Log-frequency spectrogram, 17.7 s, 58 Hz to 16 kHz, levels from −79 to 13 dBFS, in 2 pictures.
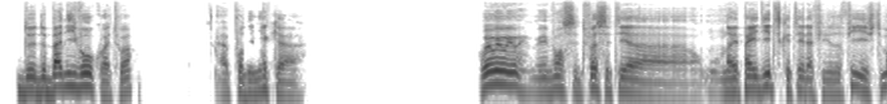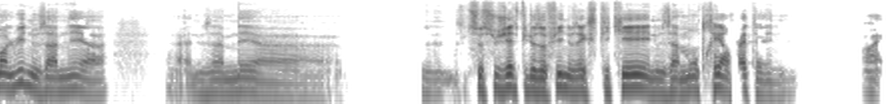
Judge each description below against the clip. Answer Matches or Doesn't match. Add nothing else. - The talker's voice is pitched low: Matches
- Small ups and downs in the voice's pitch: Doesn't match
